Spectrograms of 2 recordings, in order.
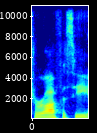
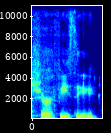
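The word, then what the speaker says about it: Sharafsi: just now learned that it's pronounced sharaphasie and not sheriff feces oh okay i think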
